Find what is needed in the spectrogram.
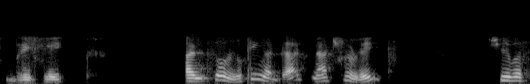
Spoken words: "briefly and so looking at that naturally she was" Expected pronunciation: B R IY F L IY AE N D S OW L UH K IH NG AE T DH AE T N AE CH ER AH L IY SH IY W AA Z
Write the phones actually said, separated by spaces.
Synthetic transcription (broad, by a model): B R IY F L IY AE N D S OW L UH K IH NG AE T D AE T N AE CH ER AH L IY SH IY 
